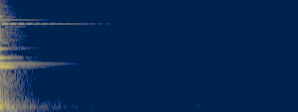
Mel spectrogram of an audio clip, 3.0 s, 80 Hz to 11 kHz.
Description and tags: Anvil - Lokomo A 100 kg - Forging extremely hot steel 1 time
Forging white glow hot steel on a Lokomo A 100 kg anvil once with a hammer.
1bar, 80bpm, anvil, blacksmith, crafts, extremely-hot, forging, hot-steel, impact, iron, labor, lokomo, metallic, metal-on-metal, metalwork, smithy, steel, tools, white-glow, work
